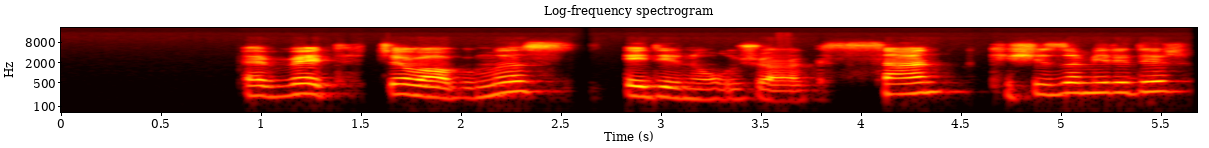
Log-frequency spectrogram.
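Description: A woman speaks calmly and clearly through a microphone.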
